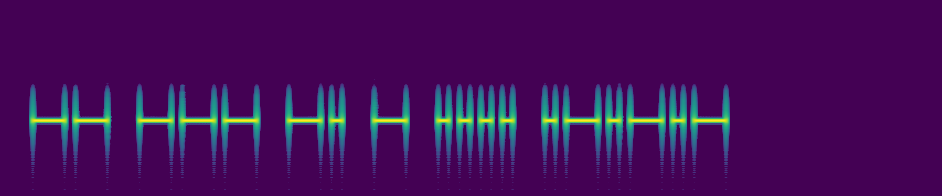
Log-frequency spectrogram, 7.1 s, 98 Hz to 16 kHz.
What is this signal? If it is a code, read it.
Morse code, heard as a keyed tone, about 15 wpm, 700 Hz. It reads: MONTH.
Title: Easy Phrases 15wpm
